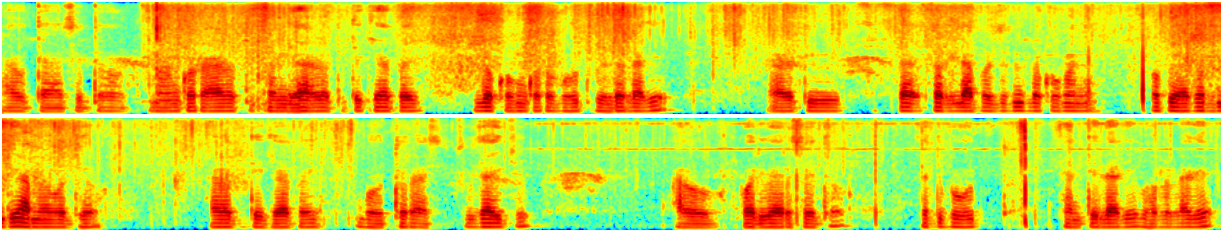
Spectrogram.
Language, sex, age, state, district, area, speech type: Odia, male, 30-45, Odisha, Kendujhar, urban, spontaneous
